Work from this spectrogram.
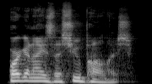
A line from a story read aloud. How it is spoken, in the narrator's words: he said sharply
